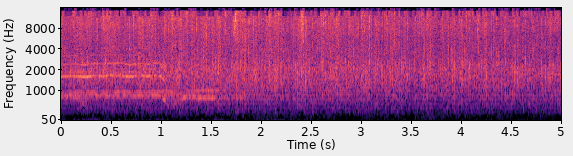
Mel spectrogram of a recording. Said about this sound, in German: Und dann bitte nochmal einen riesengroßen Applaus. 3-mal die 10. Respekt.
